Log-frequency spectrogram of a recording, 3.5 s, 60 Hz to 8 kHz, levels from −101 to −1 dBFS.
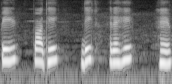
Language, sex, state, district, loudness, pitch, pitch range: Hindi, female, Delhi, New Delhi, -14 LUFS, 230 Hz, 210-245 Hz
